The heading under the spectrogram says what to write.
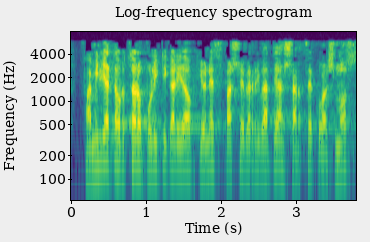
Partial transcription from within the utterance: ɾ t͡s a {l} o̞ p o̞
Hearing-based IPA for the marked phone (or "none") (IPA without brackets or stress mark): ɾ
